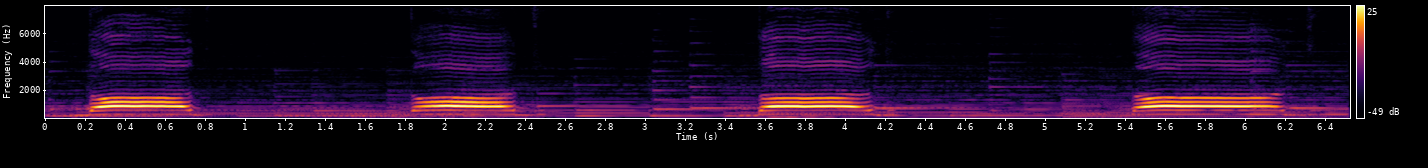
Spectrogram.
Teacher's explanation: My sound looks similar to dal, but it's not. DAWD sound is heavier and thick.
